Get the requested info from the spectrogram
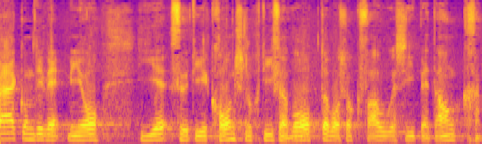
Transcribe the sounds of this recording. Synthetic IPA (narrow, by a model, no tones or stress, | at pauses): æːkʊndɪʋɛtmɪo | hiəfʏɾd̥iəkʰɔnstɾukt̪iːfəʋɔtəʋosokfɑləsib̥ed̥ɑŋkʰχə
